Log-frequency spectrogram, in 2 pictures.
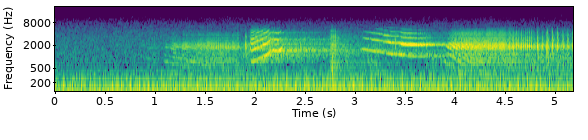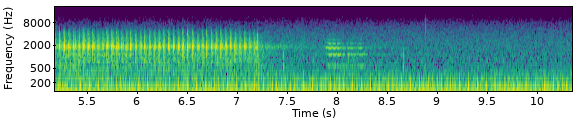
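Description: A cat yowling: rising cries about two seconds in, then falling cries that run into one long held cry of about three seconds, with a few short faint calls after it.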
